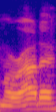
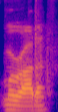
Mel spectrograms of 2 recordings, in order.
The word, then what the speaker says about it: Murata: you could tell what what's his name morata that's how you say it yeah morata yeah morata so he man you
